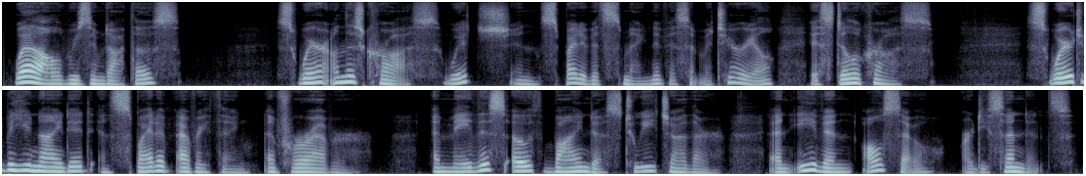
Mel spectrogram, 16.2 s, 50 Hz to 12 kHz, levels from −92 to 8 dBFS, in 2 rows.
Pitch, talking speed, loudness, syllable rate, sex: 160 Hz, 155 wpm, -22 LUFS, 4.9 syllables/s, female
